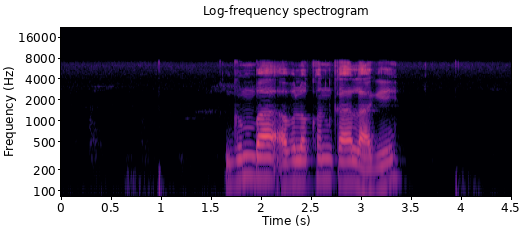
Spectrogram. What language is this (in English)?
Nepali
